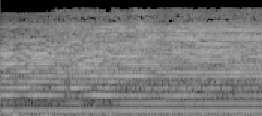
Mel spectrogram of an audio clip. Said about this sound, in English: That is the sound of chainsaws and power tools here in the community of Deer Park, Texas. I'm standing in a strip center with a Little Caesars Pizza, UPS store, a kolache store. All of them have the windows broken, debris all over the parking lot.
